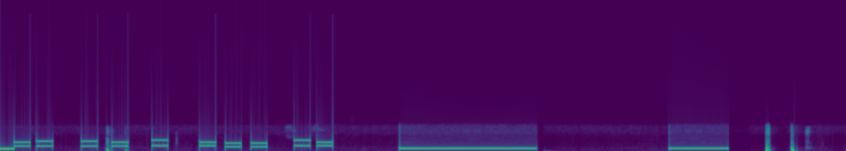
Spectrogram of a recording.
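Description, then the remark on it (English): A rapid string of about ten touch-tone beeps as a woman's phone number is keyed in to call her, followed by two long steady ringback tones separated by silence, then a few brief clicks as the line connects. “Well, we're going to take her phone number that she gave us, and let's see if we can talk to her first, okay?”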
